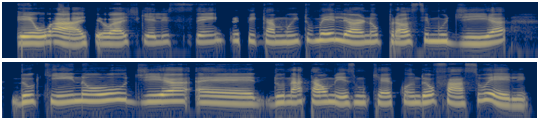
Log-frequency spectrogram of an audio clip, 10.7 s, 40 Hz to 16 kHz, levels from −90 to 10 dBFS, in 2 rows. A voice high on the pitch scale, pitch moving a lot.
No: high, 225 Hz; average, 3.2 semitones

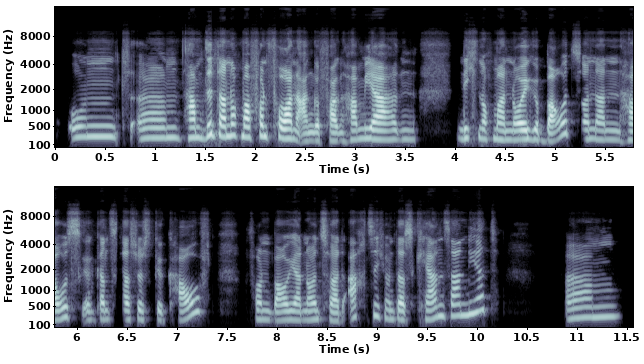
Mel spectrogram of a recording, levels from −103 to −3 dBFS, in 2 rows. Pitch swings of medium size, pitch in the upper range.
Yes: average, 4.2 semitones; high, 205 Hz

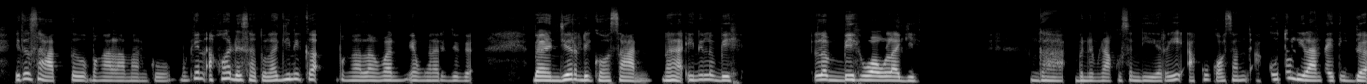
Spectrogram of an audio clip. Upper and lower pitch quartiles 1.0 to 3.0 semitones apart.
Yes: narrow, 2.4 semitones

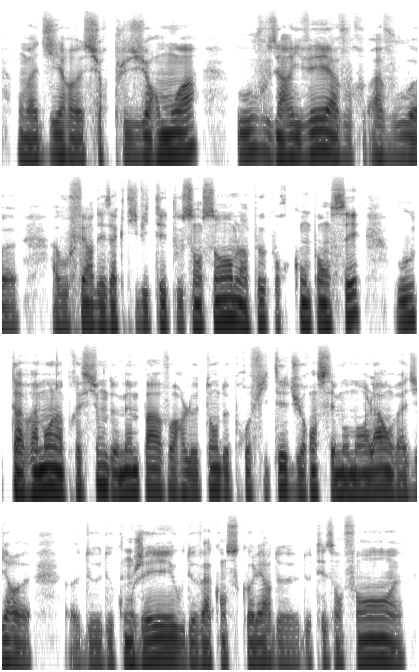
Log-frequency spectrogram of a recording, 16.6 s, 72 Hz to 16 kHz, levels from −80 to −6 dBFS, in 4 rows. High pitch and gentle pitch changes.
No: very low, 95 Hz; narrow, 2.1 semitones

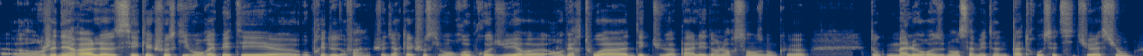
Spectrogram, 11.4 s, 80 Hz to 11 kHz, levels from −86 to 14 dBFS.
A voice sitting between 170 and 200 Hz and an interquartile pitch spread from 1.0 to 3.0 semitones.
No: low, 110 Hz; average, 2.7 semitones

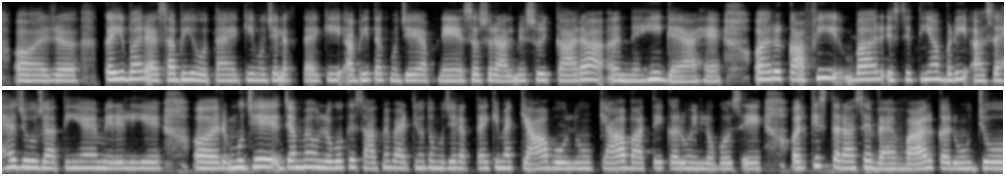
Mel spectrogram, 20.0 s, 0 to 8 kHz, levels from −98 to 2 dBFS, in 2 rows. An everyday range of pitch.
No: narrow, 2.1 semitones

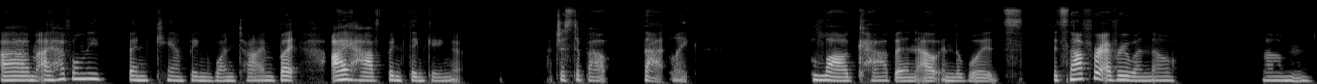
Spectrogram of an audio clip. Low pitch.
No: medium, 185 Hz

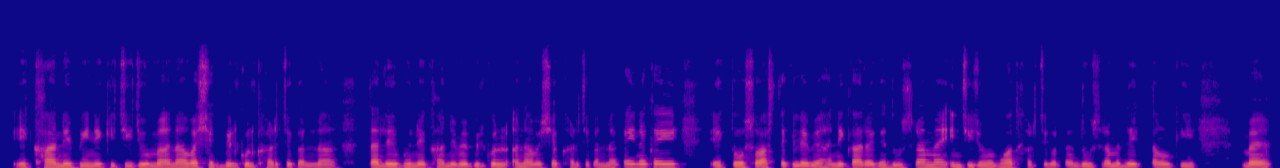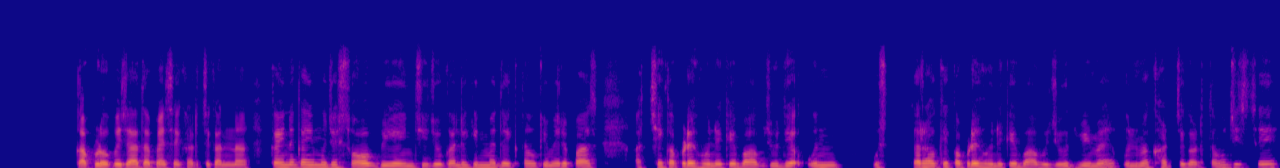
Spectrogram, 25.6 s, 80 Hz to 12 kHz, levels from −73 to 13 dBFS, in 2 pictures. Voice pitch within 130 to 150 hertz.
Yes: medium, 140 Hz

